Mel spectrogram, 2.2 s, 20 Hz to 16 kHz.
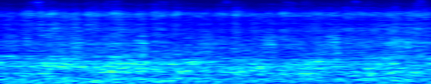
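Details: Toyota Tacoma in 4WD: rapid, dense ratcheting and grinding chatter. The owner first suspected the driveshaft double cardan joint, but the noise stayed with the shaft pulled and in gear, so it seems to come from the transfer case output end. Transfer case ratcheting suspected.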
